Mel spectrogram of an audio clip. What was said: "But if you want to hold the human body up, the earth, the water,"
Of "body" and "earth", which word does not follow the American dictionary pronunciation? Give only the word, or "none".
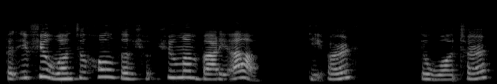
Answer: none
